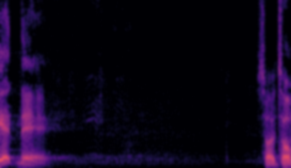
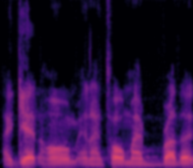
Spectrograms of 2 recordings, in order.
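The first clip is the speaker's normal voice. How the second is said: ordinary delivery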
